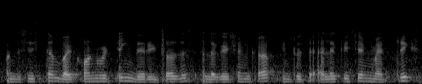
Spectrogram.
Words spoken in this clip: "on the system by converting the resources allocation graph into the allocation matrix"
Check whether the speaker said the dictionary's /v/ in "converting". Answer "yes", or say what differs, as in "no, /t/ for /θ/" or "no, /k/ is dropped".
yes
